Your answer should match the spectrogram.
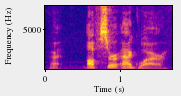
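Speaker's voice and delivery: ordinary delivery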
